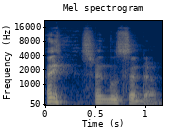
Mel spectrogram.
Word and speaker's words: Yasmin Lucindo: Yasmin Lucindo, purple.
